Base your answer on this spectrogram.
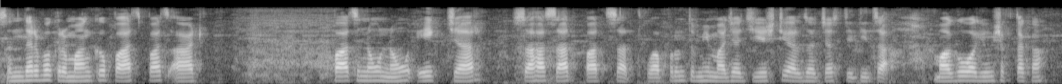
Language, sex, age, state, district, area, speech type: Marathi, female, 45-60, Maharashtra, Nanded, rural, read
